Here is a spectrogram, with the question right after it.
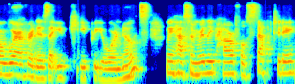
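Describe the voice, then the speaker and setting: Using lively intonation, a woman with an American accent talks at a fairly quick pace and a medium pitch. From USA. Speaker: business mentor. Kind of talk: webinar presentation. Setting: online webinar. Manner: enthusiastic.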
